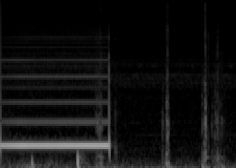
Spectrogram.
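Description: A steady electronic phone ringing tone from a call to Texas sounds loudly for about a second and a half, then cuts off abruptly, leaving a few faint clicks and soft handling noises on the line.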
